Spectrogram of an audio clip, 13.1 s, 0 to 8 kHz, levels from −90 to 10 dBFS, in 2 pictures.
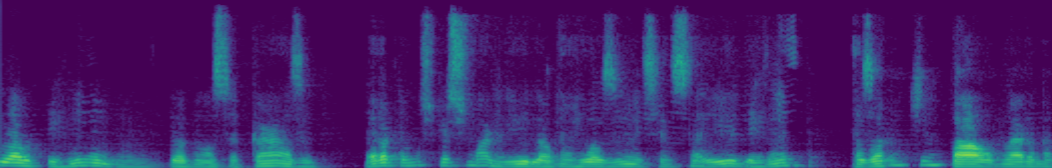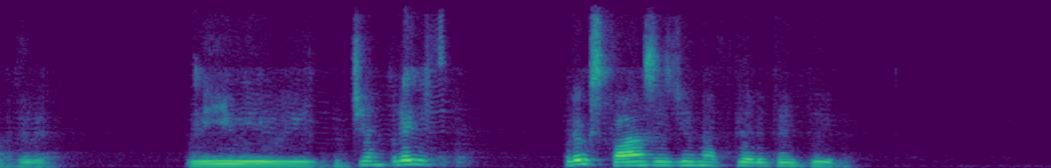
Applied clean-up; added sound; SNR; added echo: neural mask model DeepFilterNet 3.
